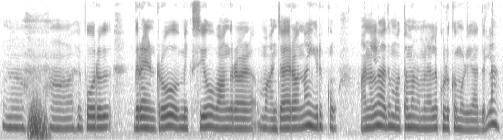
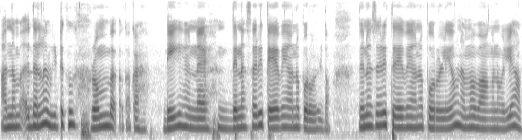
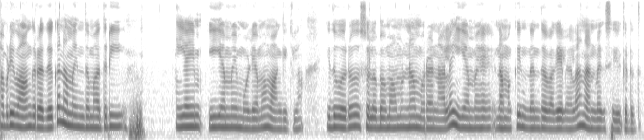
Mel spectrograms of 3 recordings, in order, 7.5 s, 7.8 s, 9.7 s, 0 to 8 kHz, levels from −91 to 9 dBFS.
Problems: background sounds at intervals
